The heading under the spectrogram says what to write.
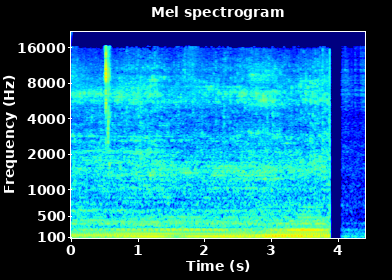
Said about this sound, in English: Okay, I'm back. I had to do a brief interruption waiting for that guy outside to finish mowing around here and move across the street.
